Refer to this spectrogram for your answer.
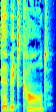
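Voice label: "debit card", British English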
